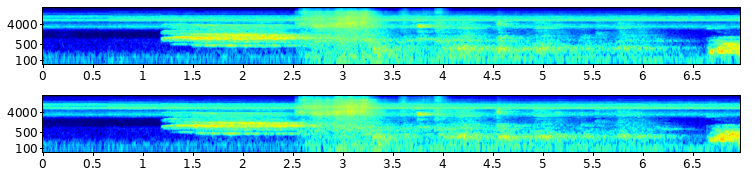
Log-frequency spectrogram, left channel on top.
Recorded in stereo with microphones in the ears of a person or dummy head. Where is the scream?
60° left (ahead or behind), 0.7 m.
